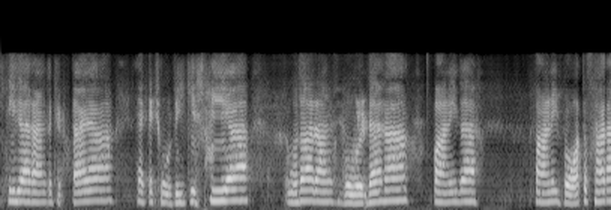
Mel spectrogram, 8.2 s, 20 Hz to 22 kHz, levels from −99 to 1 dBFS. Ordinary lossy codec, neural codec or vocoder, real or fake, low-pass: none; codec, 16 kHz, 1 kbps, FreqCodec, smaller model; fake; none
